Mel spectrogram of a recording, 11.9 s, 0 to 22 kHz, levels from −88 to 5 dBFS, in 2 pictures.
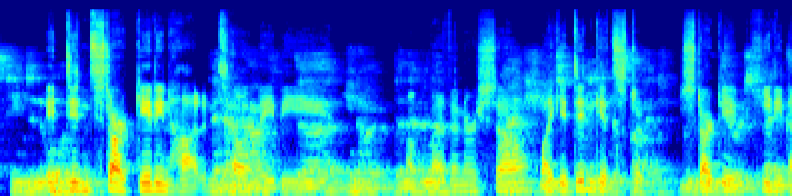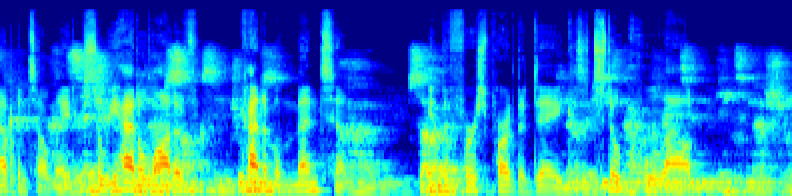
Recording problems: voice in the background; loud; throughout; 5 dB below the speech

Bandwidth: 17 kHz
